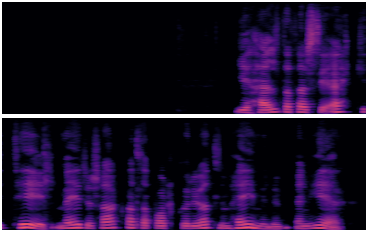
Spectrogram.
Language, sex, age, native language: Icelandic, female, 50-59, Icelandic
